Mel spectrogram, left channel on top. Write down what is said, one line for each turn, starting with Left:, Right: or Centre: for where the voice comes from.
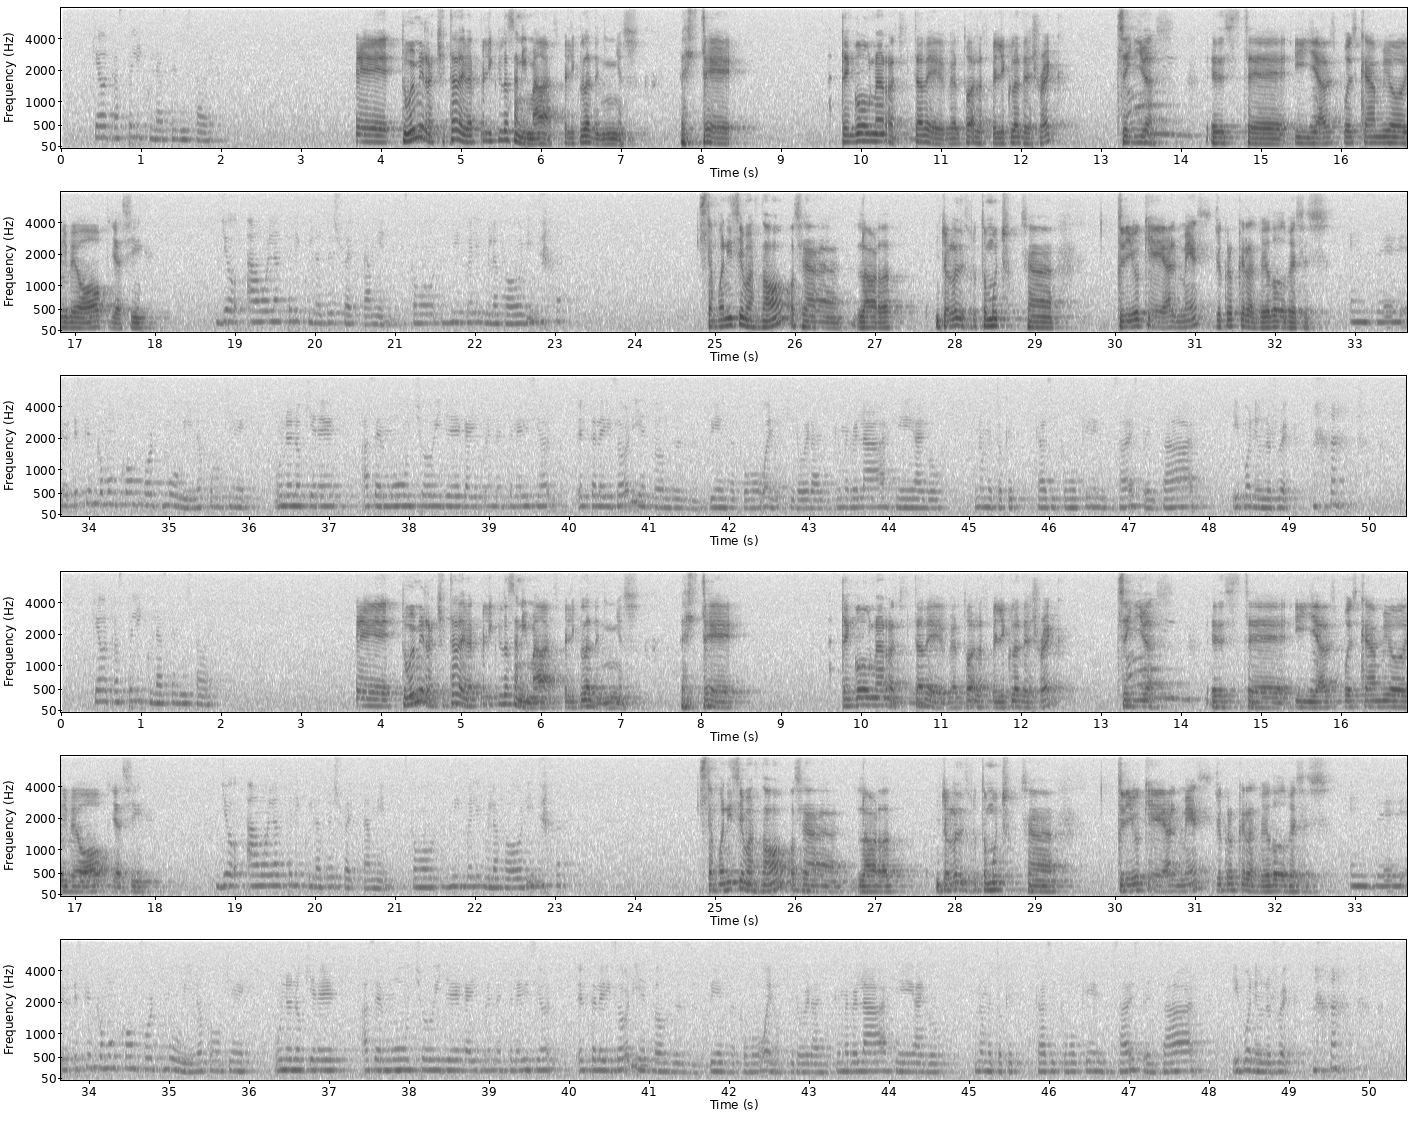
Centre: ¿qué otras películas te gusta ver?
Left: Eh, tuve mi rachita de ver películas animadas, películas de niños. Este, Tengo una rachita
Centre: Ok.
Left: de ver todas las películas de Shrek seguidas.
Centre: Ay,
Left: Este, y
Centre: yo,
Left: ya después cambio y veo Up y así.
Centre: yo amo las películas de Shrek también. Es como mi película favorita.
Left: Están buenísimas, ¿no? O sea, la verdad, yo las disfruto mucho. O sea, te digo que al mes yo creo que las veo dos veces.
Centre: En serio, es que es como un comfort movie, ¿no? Como que uno no quiere hacer mucho y llega y prende el televisión, el televisor y entonces piensa como, bueno, quiero ver algo que me relaje, algo que no me toque casi como que, ¿sabes? Pensar y pone unos Shrek. <laughs>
